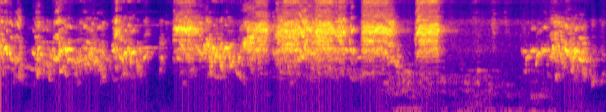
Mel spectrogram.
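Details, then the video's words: Breeding pair of budgerigars chirping: dense, fast warbling twitter and scratchy chirps running almost continuously, with a brief low rumble near the end. "Cute Budgies Chirping Sounds"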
